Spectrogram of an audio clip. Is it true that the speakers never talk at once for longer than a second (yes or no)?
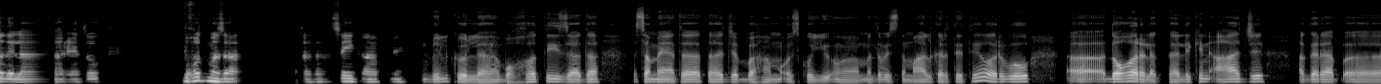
yes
